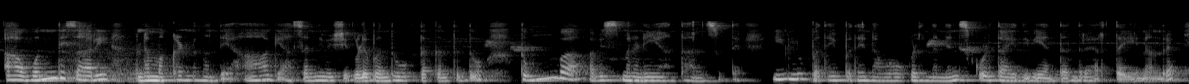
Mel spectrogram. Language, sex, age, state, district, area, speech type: Kannada, female, 60+, Karnataka, Chitradurga, rural, spontaneous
